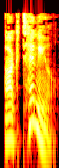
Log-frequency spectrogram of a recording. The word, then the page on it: octennial: British English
